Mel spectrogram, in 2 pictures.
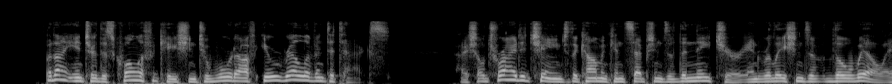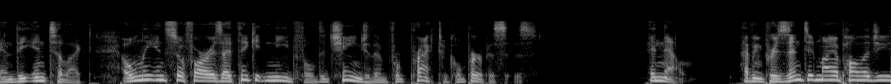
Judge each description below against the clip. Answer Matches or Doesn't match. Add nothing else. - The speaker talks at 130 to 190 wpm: Matches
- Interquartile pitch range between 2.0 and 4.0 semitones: Doesn't match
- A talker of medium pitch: Matches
